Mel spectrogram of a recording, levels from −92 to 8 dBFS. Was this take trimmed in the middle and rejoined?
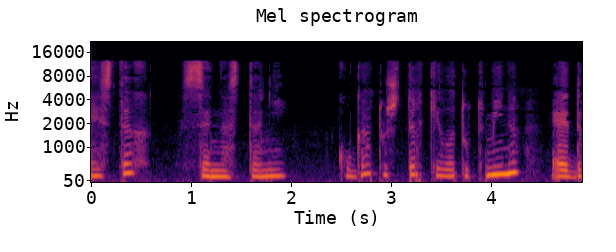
yes; 1 cut; at 2.3 s

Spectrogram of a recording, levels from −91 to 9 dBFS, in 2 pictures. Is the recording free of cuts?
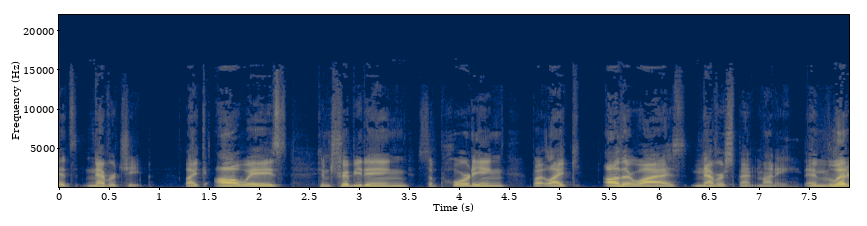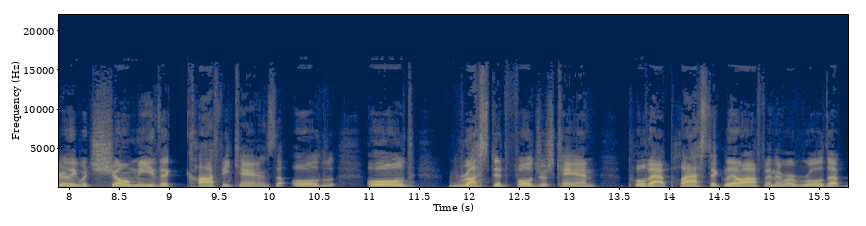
no; 1 cut; at 3.5 s

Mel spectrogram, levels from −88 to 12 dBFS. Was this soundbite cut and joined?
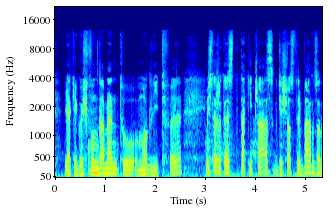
yes; 1 cut; at 3.0 s

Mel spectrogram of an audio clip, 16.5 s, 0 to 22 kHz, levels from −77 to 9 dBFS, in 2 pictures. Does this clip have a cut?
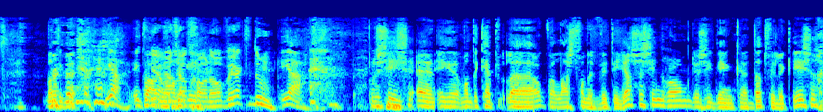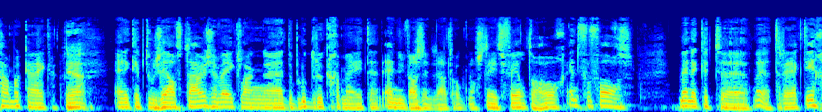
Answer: yes; 1 cut; at 4.3 s

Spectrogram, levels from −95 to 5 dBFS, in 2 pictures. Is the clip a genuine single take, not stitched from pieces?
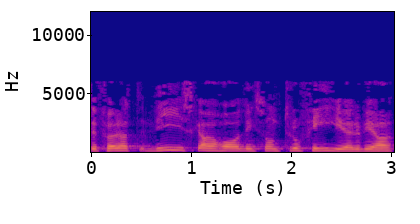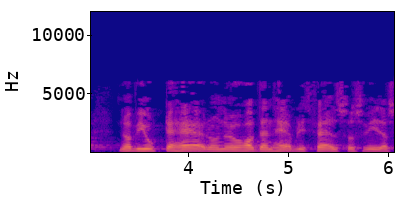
yes; 0 cuts

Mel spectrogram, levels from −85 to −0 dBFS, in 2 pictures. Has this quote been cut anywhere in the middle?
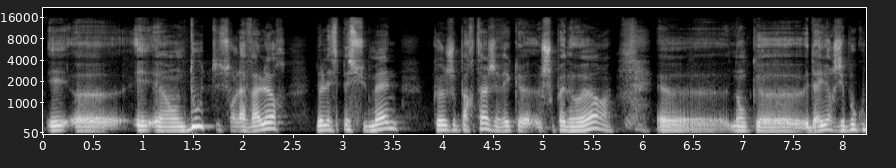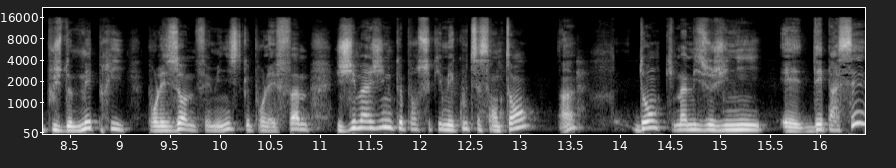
no; 0 cuts

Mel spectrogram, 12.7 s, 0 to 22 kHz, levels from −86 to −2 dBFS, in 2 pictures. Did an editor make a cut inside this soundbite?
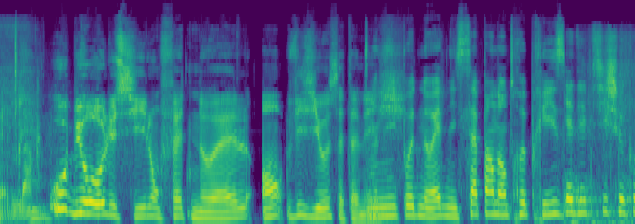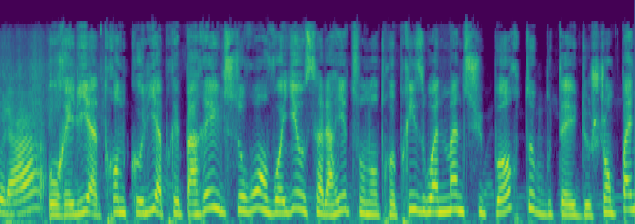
yes; 1 cut; at 5.6 s

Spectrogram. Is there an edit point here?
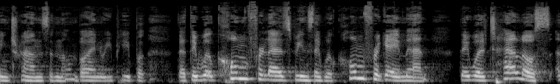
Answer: no; 0 cuts

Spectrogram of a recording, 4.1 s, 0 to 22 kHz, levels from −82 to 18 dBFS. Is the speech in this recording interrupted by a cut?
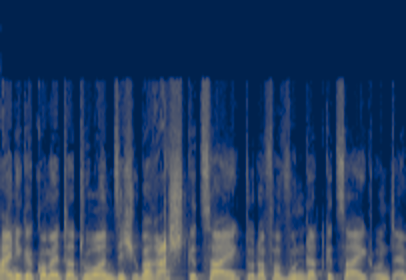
yes; 1 cut; at 1.1 s

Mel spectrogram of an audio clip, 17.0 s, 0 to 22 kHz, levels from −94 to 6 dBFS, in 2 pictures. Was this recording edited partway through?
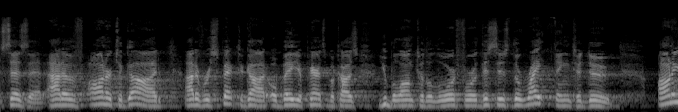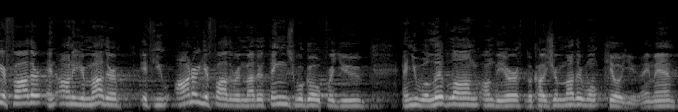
yes; 2 cuts; at 10.2 s, 12.5 s

